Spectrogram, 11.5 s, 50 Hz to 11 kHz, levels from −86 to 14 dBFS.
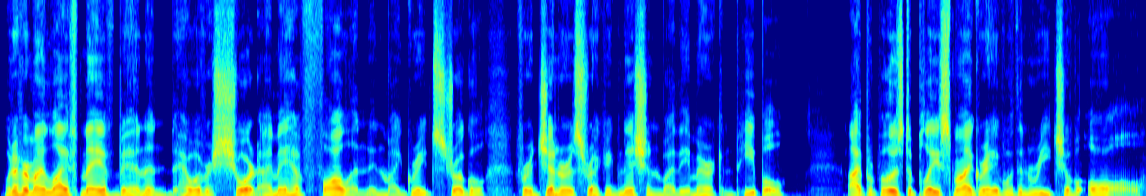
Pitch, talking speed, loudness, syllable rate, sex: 115 Hz, 185 wpm, -20 LUFS, 5.2 syllables/s, male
